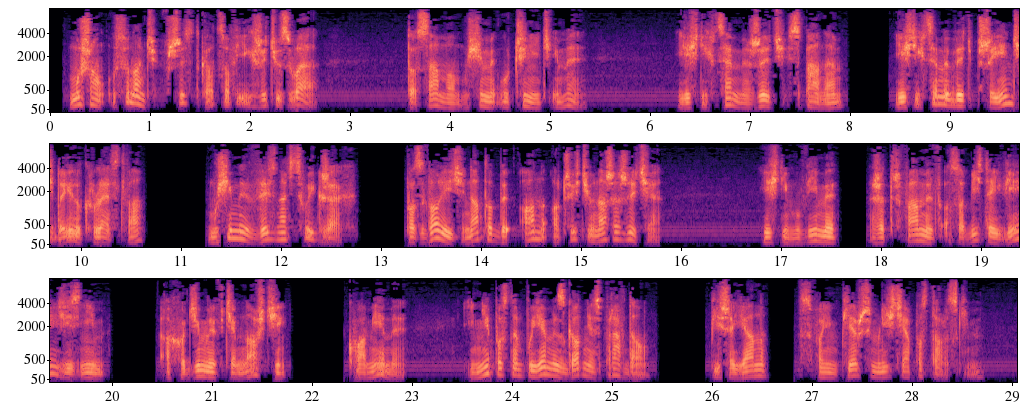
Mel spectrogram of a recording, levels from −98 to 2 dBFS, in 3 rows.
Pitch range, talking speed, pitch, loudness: 90-115 Hz, 135 wpm, 95 Hz, -19 LUFS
